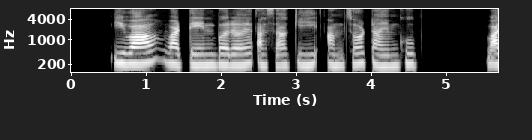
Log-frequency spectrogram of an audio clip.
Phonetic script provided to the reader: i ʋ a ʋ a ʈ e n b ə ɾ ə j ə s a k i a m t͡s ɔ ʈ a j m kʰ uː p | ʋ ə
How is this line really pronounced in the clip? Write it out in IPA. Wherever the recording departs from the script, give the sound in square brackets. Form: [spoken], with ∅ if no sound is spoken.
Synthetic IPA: i ʋ a ʋ a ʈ e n b ə ɾ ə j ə s a k i a m t͡s ɔ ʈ a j m kʰ uː p | ʋ [a]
